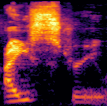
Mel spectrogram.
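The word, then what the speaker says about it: Aestri: Uh and then Sable entered the playing field and now Tall elf lady whose name is pronounced Ice Street, which I know because I looked it up.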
